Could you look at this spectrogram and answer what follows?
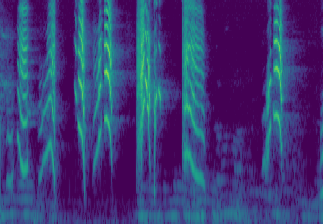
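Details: Talking Indian ringneck parakeet calling indoors: a series of loud, raspy, downward-sweeping squawks and bent chirps in uneven bursts, separated by short silences, over a soft low background hum.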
